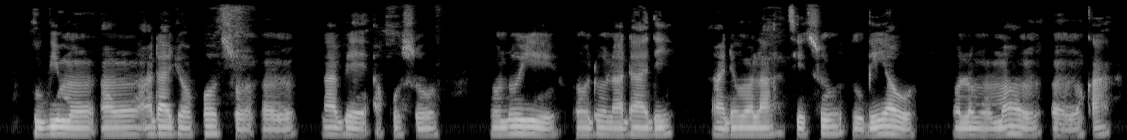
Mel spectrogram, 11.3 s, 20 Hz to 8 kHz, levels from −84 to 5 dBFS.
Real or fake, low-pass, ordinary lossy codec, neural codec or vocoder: real; 7.2 kHz; none; none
